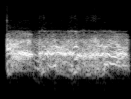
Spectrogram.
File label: damaged pilot, speech cze, mood low; War Thunder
